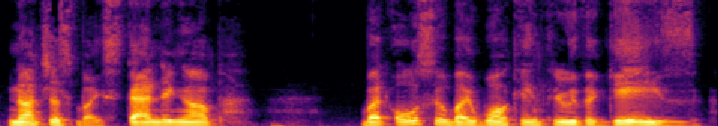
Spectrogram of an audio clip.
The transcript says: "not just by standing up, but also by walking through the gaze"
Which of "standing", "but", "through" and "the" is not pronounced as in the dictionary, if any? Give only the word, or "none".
none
